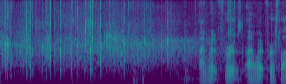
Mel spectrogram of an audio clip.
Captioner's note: applause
